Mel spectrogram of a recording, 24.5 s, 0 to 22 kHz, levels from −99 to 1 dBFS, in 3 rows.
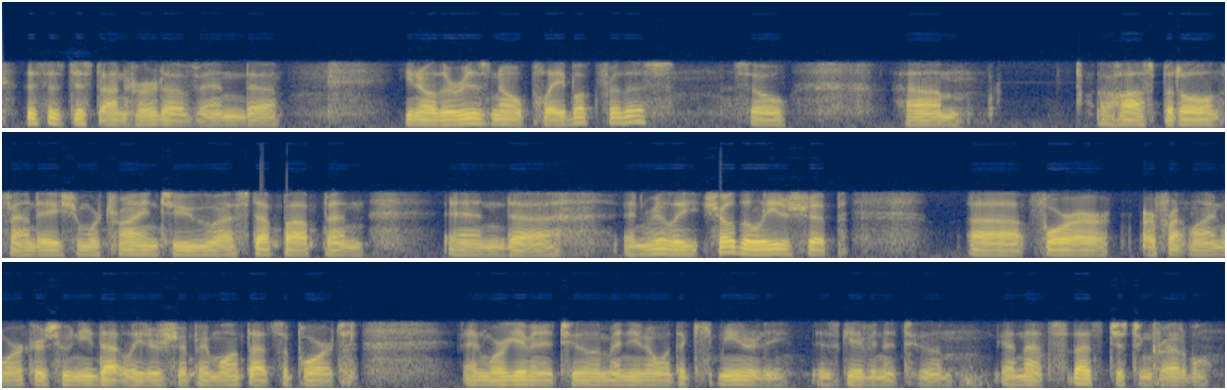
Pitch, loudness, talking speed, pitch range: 95 Hz, -21 LUFS, 175 wpm, 90-100 Hz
